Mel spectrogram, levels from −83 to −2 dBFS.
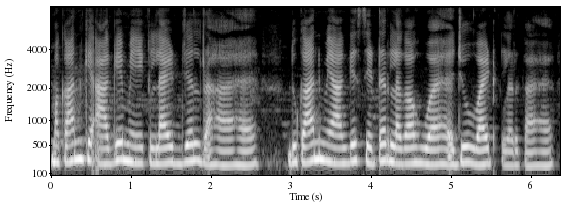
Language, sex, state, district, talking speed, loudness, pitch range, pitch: Hindi, female, Jharkhand, Garhwa, 195 wpm, -13 LUFS, 215-250 Hz, 230 Hz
